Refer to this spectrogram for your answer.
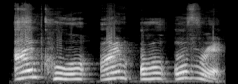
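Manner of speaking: strained, through clenched teeth. Narrator reading Penelope's reply to Pearson over the trash: through gritted teeth. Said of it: "Penelope said through gritted teeth".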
